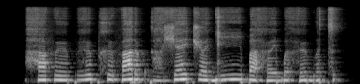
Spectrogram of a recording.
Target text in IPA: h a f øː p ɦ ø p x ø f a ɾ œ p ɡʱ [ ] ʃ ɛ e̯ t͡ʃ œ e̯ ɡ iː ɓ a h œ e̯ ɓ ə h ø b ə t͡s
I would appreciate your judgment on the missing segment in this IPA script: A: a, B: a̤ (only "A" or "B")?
B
